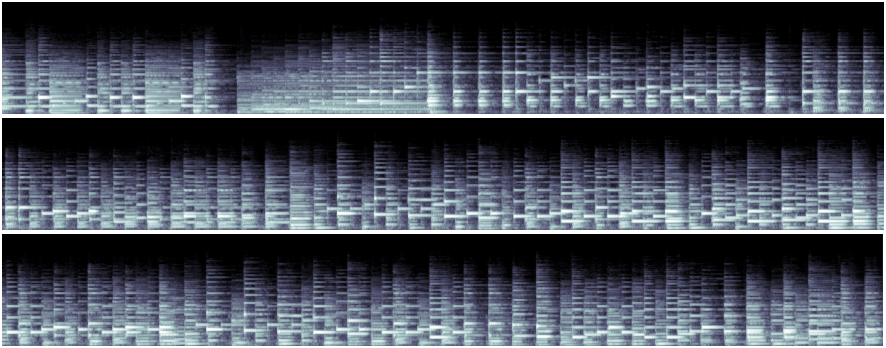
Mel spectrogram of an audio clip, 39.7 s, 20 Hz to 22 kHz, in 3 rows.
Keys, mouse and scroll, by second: 0.6 click, 1.8 middle click, 3.2 c, 3.9 click, 5.0 middle click, 5.7-7.0 drag, 9.0 right click, 9.6 click, 9.9 middle click, 10.5 click, 11.2 g, 11.4 middle click, 12.4 m, 13.3 click, 15.2 middle click, 16.7 click, 18.4 scroll down 1, 18.8 shift+middle click, 19.5 shift+middle click, 20.3 click, 21.3 KP_4, 23.6-24.0 scroll up 1, 24.3 shift+middle click, 24.6 click, 24.9 g, 25.2-25.5 scroll up 1, 25.5 l, 26.1 click, 27.7 m, 28.2 click, 28.5 scroll down 1, 29.7-30.2 scroll down 1, 30.3 shift+middle click, 30.7 scroll up 1, 31.4 click, 31.7 scroll up 1, 31.9 click, 32.9 p, 33.0 click, 34.0 click, 34.3 middle click, 34.7 click, 35.1 m, 35.4 click, 36.5 Down, 38.0 click, 38.3 middle click, 39.0 scroll down 1, 39.3 shift+middle click.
